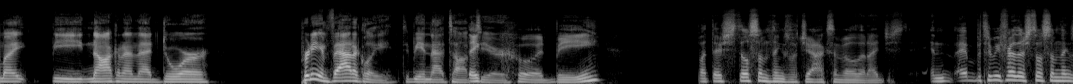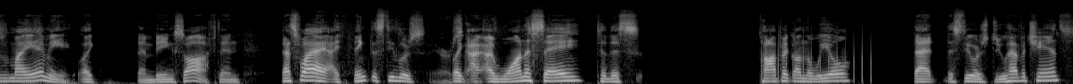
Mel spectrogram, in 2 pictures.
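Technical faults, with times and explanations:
18.35 to 19.45 s: train of clicks. Sharp ticks of matching shape arrive at a steady 11.9 per second, around fifteen in total. They peak about 5 dB above the speech. Interference from nearby equipment or a faulty connection or power supply is the likely cause.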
